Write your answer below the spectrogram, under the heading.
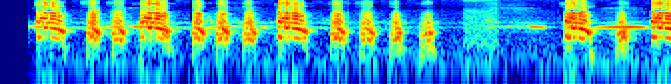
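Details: Grey francolin calling: a fast series of harsh, scratchy notes lasting about two seconds, a short pause, then the notes resume. A thin, steady whistled tone runs beneath the calls.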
